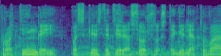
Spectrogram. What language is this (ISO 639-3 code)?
lit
